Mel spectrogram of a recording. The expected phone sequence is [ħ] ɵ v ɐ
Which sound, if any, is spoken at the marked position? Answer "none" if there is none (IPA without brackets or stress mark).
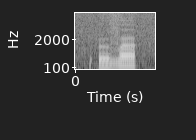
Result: ʔ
